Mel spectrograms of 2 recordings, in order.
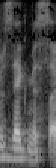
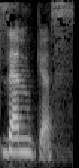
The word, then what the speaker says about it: Zemgus: Is it Zemgus or Zegmus? I always forget. It's always no, it's Zemgus.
